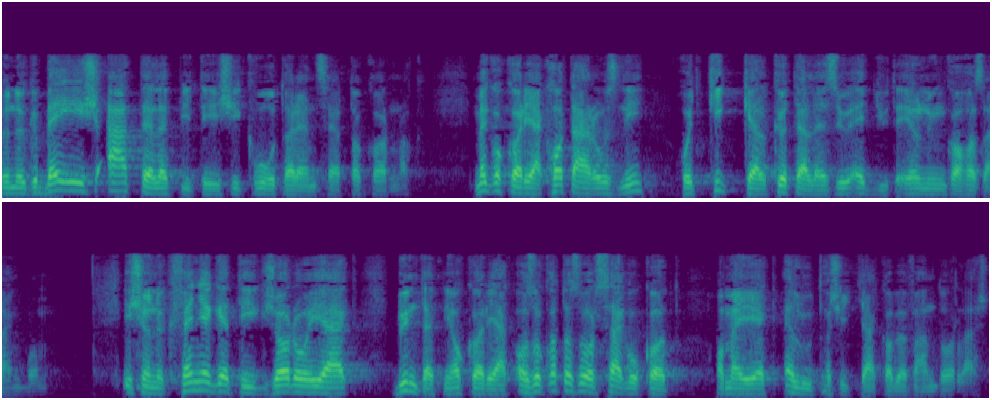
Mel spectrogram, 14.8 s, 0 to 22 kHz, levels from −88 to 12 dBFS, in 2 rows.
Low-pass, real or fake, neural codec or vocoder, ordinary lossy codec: 7.2 kHz; real; none; none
